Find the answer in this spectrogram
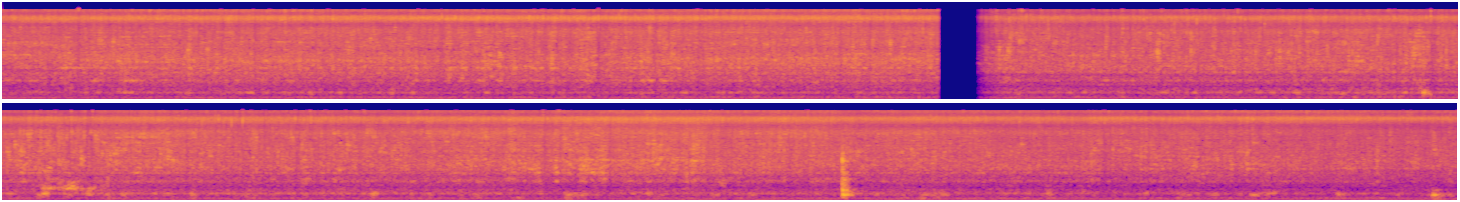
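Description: Cherry tomatoes and eggs sizzling steadily in a frying pan as a wooden spatula stirs them. The sound cuts out completely for a moment about a third of the way through, and there is a single sharp tap near the end.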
